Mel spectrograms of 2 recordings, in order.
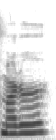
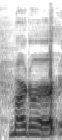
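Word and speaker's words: Marterer: Oh, is this Martyr? – Yes. – Okay. Still don't know who you are. I only remember... – Every time we say his name also, it sounds like we're saying murderer.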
